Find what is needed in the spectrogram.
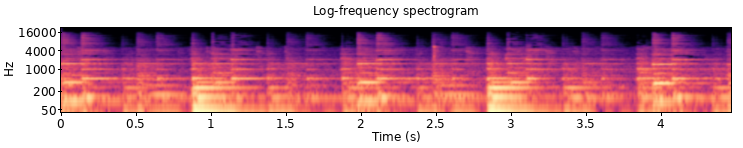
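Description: Modular synthesizer voice playing notes quantized by a Q171 Quantizer Bank to a minor scale, a new note about once a second, each starting strongly and fading.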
